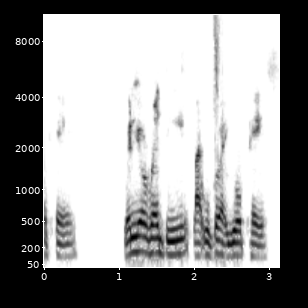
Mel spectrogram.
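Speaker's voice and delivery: usual speaking voice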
